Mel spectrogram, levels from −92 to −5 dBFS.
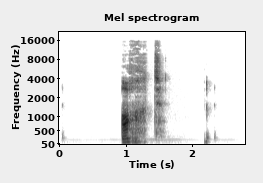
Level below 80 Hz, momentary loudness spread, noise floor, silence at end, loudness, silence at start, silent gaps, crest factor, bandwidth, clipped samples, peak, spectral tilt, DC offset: -70 dBFS; 24 LU; -85 dBFS; 1.25 s; -21 LUFS; 0.95 s; none; 24 dB; 16 kHz; under 0.1%; -2 dBFS; -2.5 dB/octave; under 0.1%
